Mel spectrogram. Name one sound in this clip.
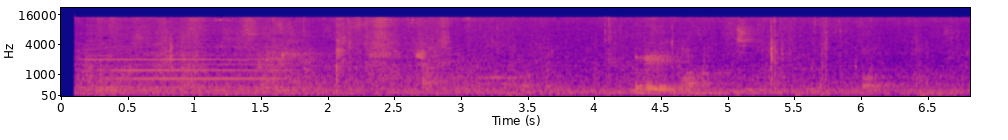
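A choir of young men and women sings together through microphones in a large hall.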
